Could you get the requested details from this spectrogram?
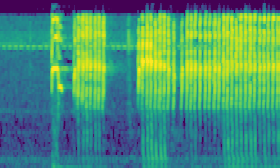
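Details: Javan tesia singing: a sharp high downslurred note, then a short buzzy burst, and a longer run of rapid, ticking, high-pitched pulses.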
